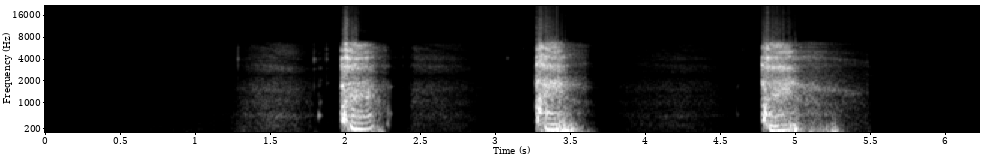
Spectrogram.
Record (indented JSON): {
  "three_cough_length": "6.2 s",
  "three_cough_amplitude": 32768,
  "three_cough_signal_mean_std_ratio": 0.31,
  "survey_phase": "beta (2021-08-13 to 2022-03-07)",
  "age": "18-44",
  "gender": "Female",
  "wearing_mask": "No",
  "symptom_cough_any": true,
  "smoker_status": "Never smoked",
  "respiratory_condition_asthma": false,
  "respiratory_condition_other": false,
  "recruitment_source": "REACT",
  "submission_delay": "0 days",
  "covid_test_result": "Negative",
  "covid_test_method": "RT-qPCR",
  "influenza_a_test_result": "Negative",
  "influenza_b_test_result": "Negative"
}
